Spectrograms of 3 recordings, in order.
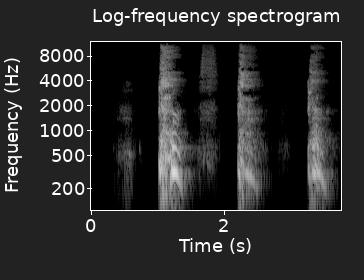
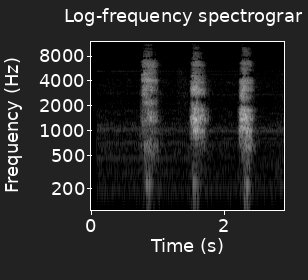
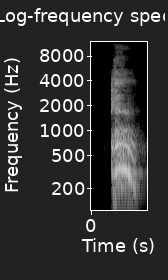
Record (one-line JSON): {"three_cough_length": "3.8 s", "three_cough_amplitude": 24135, "three_cough_signal_mean_std_ratio": 0.35, "exhalation_length": "2.9 s", "exhalation_amplitude": 9049, "exhalation_signal_mean_std_ratio": 0.38, "cough_length": "0.9 s", "cough_amplitude": 15497, "cough_signal_mean_std_ratio": 0.57, "survey_phase": "beta (2021-08-13 to 2022-03-07)", "age": "18-44", "gender": "Female", "wearing_mask": "No", "symptom_cough_any": true, "symptom_runny_or_blocked_nose": true, "symptom_sore_throat": true, "smoker_status": "Current smoker (e-cigarettes or vapes only)", "respiratory_condition_asthma": false, "respiratory_condition_other": true, "recruitment_source": "REACT", "submission_delay": "1 day", "covid_test_result": "Negative", "covid_test_method": "RT-qPCR"}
